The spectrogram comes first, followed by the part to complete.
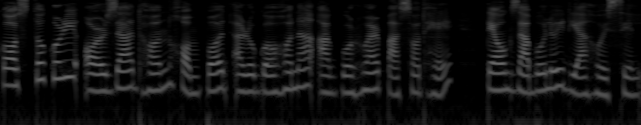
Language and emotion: Assamese, neutral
